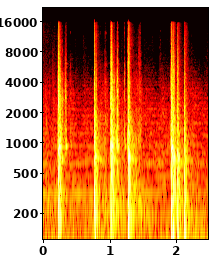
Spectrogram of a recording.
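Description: Revolution Arms shotguns loaded with Score ammunition fire at geese during a waterfowl hunt: about eight loud, close blasts in quick clusters of two and three, with no talking.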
